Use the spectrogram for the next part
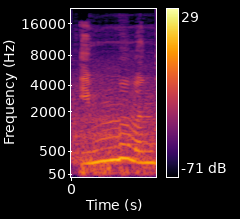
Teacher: கீழ் இதழும் மேல்வாய் பல்லும் இணைவதால் பிறக்கும் எழுத்து இம்மு. நம்ம உதட ஜாயின் பண்ணுறதுனால இம்மு பிறக்குது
